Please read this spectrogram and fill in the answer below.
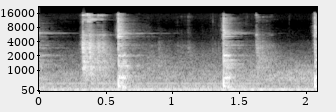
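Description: Several sharp metallic taps, irregularly spaced, like a hammer striking steel, while a new bearing race is fitted to a trailer wheel hub. A steady low hum runs underneath.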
